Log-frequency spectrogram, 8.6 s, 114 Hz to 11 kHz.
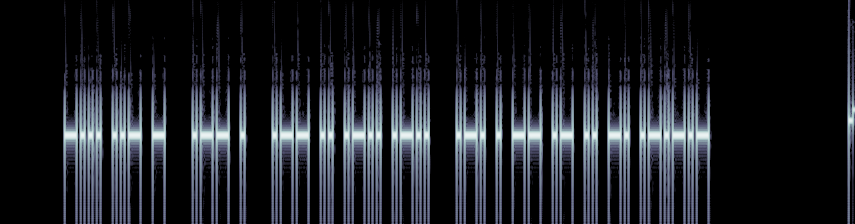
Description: Morse code, heard as a keyed tone, about 30 wpm, 700 Hz. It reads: BUT WE WILL REMAIN.
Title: Sentences from Top 1200 Words 30wpm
